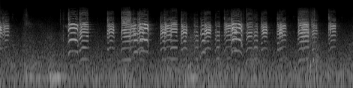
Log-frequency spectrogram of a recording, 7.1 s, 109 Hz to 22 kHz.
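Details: Zebra finch family in captivity, two parents with three juveniles just out of the nest and being fed, October 2022: rapid overlapping nasal toots and honking beeps in clusters, loud and steady, with faint background hum.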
